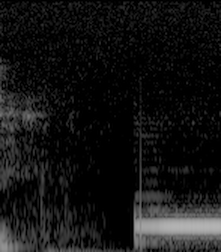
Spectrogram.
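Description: A steady telephone tone sounds while a call is placed to a veterinarian, starting abruptly after a faint, quiet stretch and holding one even pitch to the end.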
